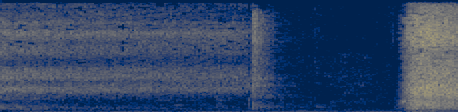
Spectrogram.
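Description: A lifter's slow, controlled breath, a faint steady hiss of air, taken between reps of a rest-pause set.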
